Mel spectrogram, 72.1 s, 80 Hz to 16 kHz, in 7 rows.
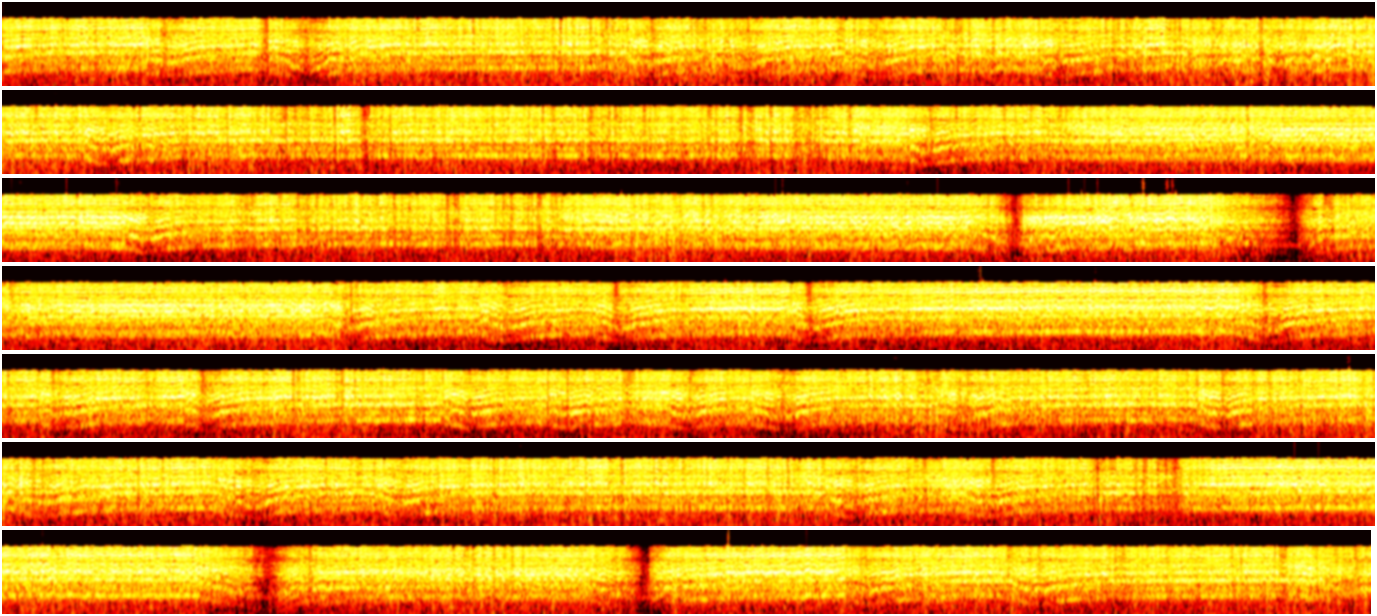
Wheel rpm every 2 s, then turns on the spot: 200, 180, 200, 190, 190, 200, 220, 240, 200, 210, 210, 220, 220, 200, 160, 150, 200, 180, 190, 210, 180, 180, 190, 180, 210, 200, 190, 200, 220, 190, 220, 170, 170, 140, 180, 210.
none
